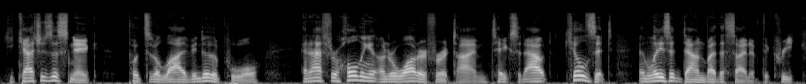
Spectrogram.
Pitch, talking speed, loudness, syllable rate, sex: 120 Hz, 255 wpm, -20 LUFS, 6.3 syllables/s, male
